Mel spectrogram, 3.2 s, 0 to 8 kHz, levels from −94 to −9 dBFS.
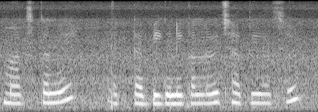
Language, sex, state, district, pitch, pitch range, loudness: Bengali, male, Tripura, West Tripura, 245 Hz, 230-260 Hz, -15 LUFS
